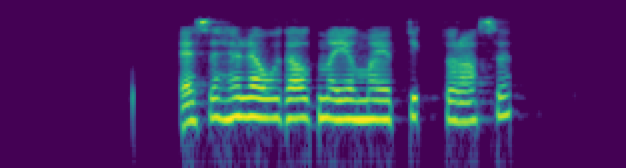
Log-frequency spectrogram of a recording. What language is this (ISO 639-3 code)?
bak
